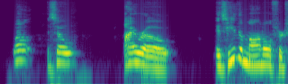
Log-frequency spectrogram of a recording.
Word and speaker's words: Iroh: I always call him Iroh because Japanese pronunciation, excuse me, it's Iroh.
